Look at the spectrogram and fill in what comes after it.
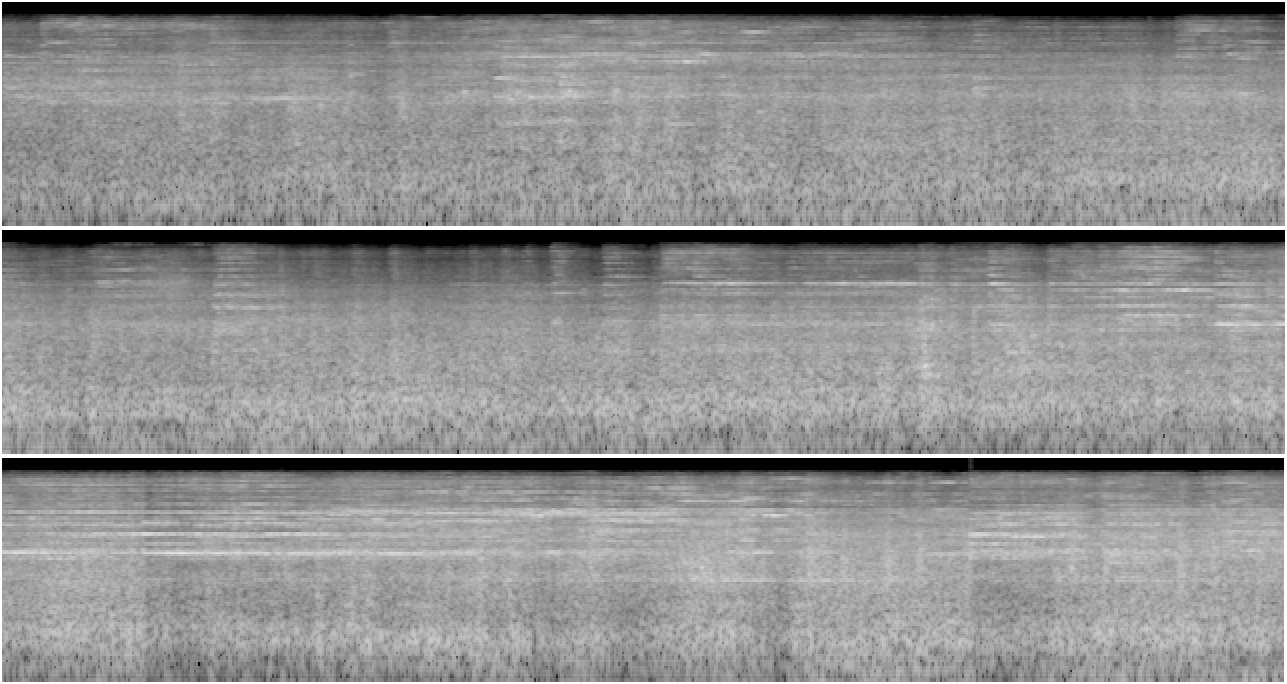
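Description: Freight cars of a passing train, boxcars then tank cars, rolling by with the steady rattle and rumble of steel wheels on rail. Over it, shifting high-pitched wheel squeal comes and goes, growing louder about two-thirds of the way through.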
